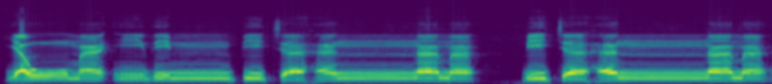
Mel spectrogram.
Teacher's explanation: Nun tasydid hukumnya dibaca hunah cara membacanya yaitu dengan cara didengungkan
